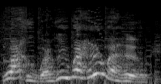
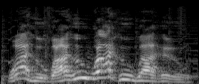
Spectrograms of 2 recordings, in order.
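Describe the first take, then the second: First: It is said in a little cartoon voice. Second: It is said like an anime voice actor.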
